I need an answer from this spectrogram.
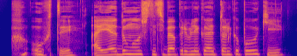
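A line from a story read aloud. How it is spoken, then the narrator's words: Laughing. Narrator (Russian): рассмеялся Нергал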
